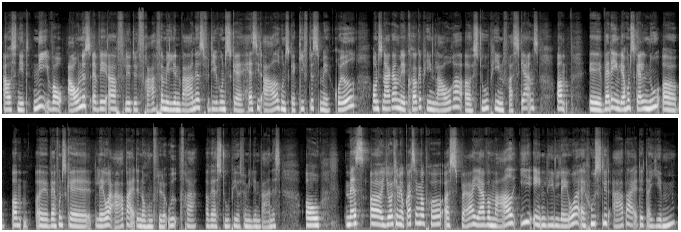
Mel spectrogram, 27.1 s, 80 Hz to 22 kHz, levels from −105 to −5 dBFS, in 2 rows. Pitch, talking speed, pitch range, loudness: 215 Hz, 180 wpm, 195-235 Hz, -25 LUFS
